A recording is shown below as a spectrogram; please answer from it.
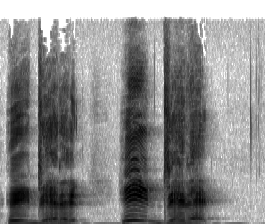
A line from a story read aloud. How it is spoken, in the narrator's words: Filch spat, his pouchy face purpling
